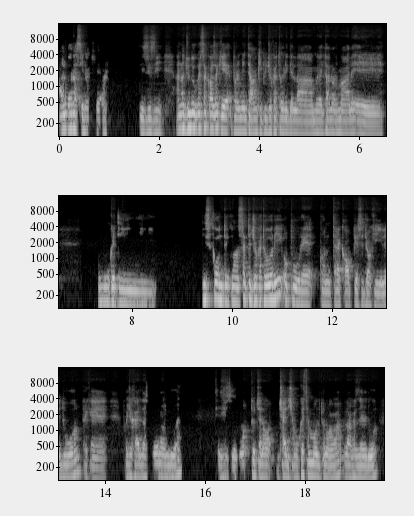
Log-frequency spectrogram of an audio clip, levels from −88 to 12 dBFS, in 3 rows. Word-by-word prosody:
Allora 150 +2 +4
sì, 140 -1 -1
non 130 0 -2
c'era. 115 -1 -7 0.7
Sì, 125 - -2
sì, 120 +2 -3
sì. 115 -2 -6 0.3
Hanno 140 +3 +2
aggiunto 155 +2 +7
questa 150 +2 +1
cosa 145 -1 +3
che, 140 -3 +3
probabilmente 125 -1 0
ha - - +2
anche 120 0 -3
più 125 +1 -4
giocatori 125 -1 -1
della 115 -2 -2
modalità 115 +1 -2
normale, 115 0 -2
e 100 -2 -1 0.8
comunque 140 0 +2
ti 120 -4 0 0.9
ti 160 - +3
scontri 155 -1 +4
con 145 0 +2
7 160 +3 +1
giocatori, 150 +5 +6
oppure 130 -7 0
con 120 -2 -4
3 125 +2 -2
coppie 120 +2 -3
se 115 +1 -8
giochi 110 -1 -2
le 110 -1 +1
duo, 115 +7 0
perché 100 -5 -7 0.3
puoi 115 - -7
giocare 115 -1 0
da 110 - -2
solo 120 +2 -2
o - - -1
in 110 - -1
2. 110 +6 0 0.6
Sì, - - -9
sì, 105 +1 -5
sì. 105 0 -4
No, 120 - -3
tutte 130 -3 -1
no, 115 -1 -2
cioè - - +1
diciamo 110 0 -2
questa 125 +1 -3
è - - +2
molto 120 -2 +1
nuova, 110 -1 -1
la 115 -1 -1
cosa 110 0 -2
delle 110 0 +2
duo. 110 +5 +1
120 Hz, 185 wpm, -21 LUFS, 110-140 Hz, 0.9 s, aggiunto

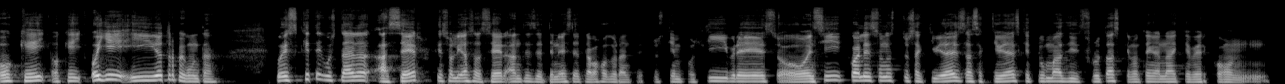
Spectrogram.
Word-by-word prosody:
Okey 165 +4 +3
okey. 150 +4 -2
Oye, 210 0 +6
y 185 +4 +4
otra 215 +1 +2
pregunta, 135 -5 -1 0.5
pues, 190 +1 +2
¿qué 235 +5 -2
te 240 -1 -3
gustaba 185 -2 +3
hacer? 150 +7 +2
¿Qué 155 - -4
solías 150 0 +1
hacer 130 0 +1
antes 135 0 -3
de 120 - -3
tener 120 +2 -3
este 125 0 -4
trabajo 120 +1 -3
durante 110 -2 -7
tus 115 -1 -18
tiempos 120 -3 -8
libres, 140 -3 +1
o 125 +2 +1
en 130 - +4
sí, 200 +6 -2
cuáles 180 -1 +4
son 175 0 -1
las 175 0 -3
tus 155 -3 -7
actividades 145 +3 +1
las 140 -1 -1
actividades 140 +4 -1
que 145 -3 -6
tú 145 +1 -6
más 145 -1 0
disfrutas, 135 +3 -3
que 140 - -13
no 120 -1 -4
tengan 130 -1 -2
nada 125 0 0
que 120 - -6
ver 120 +3 -3
con, 115 -3 -6
140 Hz, 205 wpm, -23 LUFS, 130-170 Hz, 0.5 s, Oye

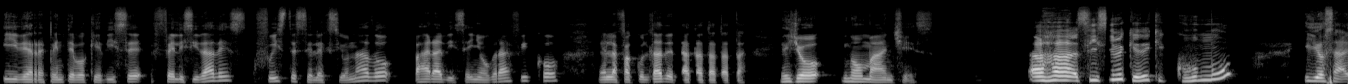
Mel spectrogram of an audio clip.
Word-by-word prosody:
Y 120 -1 -5
de 115 0 0
repente 110 +1 -6
veo 110 0 -5
que 110 - -10
dice 115 +5 -6
felicidades, 145 +11 -4
fuiste 145 -1 -7
seleccionado 155 - -6
para 125 0 0
diseño 110 +2 -9
gráfico 170 +6 -6 0.4
en 110 +1 -3
la 110 - +1
facultad 115 +2 0
de 125 -3 -4
Ta, 105 - -1
ta, 110 - -2
ta, 100 - -2
ta, - - -5
ta - - -11 0.3
y 135 - -3
yo: 140 +1 +4 0.2
"No 140 -3 -1
manches". 105 -4 -5 0.9
Ajá, 185 +1 +10
sí, 195 +2 +1
sí, 220 +5 +1
me 235 - +6
quedé 190 +2 +3
¿que 175 -6 -11
cómo? 200 - +1 0.8
Y, 165 -1 +4
o 150 - +5
sea, 125 - 0
130 Hz, 155 wpm, -23 LUFS, 115-175 Hz, 0.9 s, Ajá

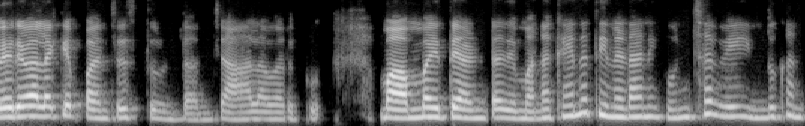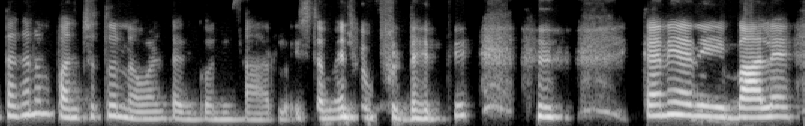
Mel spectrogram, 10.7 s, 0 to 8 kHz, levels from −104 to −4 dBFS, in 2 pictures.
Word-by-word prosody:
వేరే 225 +2 +7
వాళ్ళకే 235 +1 +4
పంచేస్తూ 205 +1 -4
ఉంటాను 155 -1 -10
చాలా 170 +1 -4
వరకు. 170 0 -11 0.5
మా 205 - +9
అమ్మయితే 220 +1 +3
అంటది, 195 0 -2
"మనకైనా 210 - -1
తినడానికి 230 -3 +1
ఉంచవే, 230 +3 -2
ఎందుకు 215 +2 -5
అంత 215 +1 -7
గనం 295 +2 -1
పంచుతున్నావు?" 220 -3 -2
అంటది 180 -2 -7
కొన్నిసార్లు 165 0 -9
ఇష్టమైన 210 +3 -1 0.2
ఫుడయితే. 185 +2 -3 1.2
కానీ, 260 +3 +5
అది 250 -2 +3 0.2
బాలే 220 +2 +7
210 Hz, 130 wpm, -22 LUFS, 180-230 Hz, 1.2 s, మా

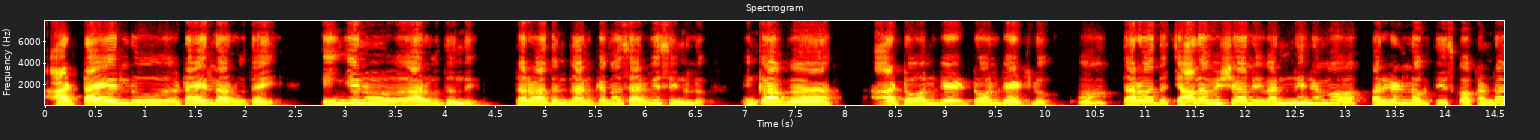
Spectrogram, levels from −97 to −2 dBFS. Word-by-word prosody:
ఆ - - +7 0.2
టైర్లూ, 265 +4 +5 0.5
టైర్లరుగుతాయి. 225 - +2 0.6
ఇంజనూ 265 +1 0 0.4
అరుగుతుంది. 215 - 0 0.5
తర్వాతను 240 0 +1
దానికన్నా 235 +2 -2
సర్వీసింగ్‌లు. 215 - -2 0.5
ఇంకా 260 +3 +3 0.2
మ 220 - 0 0.9
ఆ 210 - +3 0.2
టోల్‌గే 250 +3 +1 0.2
టోల్‌గేట్‌లూ. 240 - 0 0.4
హ్మ్, 265 +8 -4 0.3
తర్వాత 260 +3 +1 0.2
చాలా 225 +7 +3 0.2
విషయాలు 265 -1 0
ఇవన్నీనేమో 275 +2 -1 0.4
పరిగణనలోకి 245 +1 -1
తీసుకోకుండా 235 +2 -4
240 Hz, 80 wpm, -19 LUFS, 225-260 Hz, 0.9 s, ఆ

